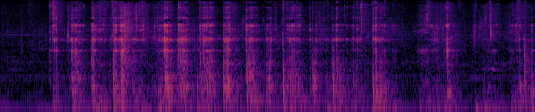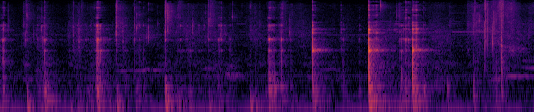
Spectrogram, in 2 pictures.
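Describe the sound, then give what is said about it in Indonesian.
Steady, repeated rasping and rubbing strokes of chili sambal with shrimp paste, palm sugar, sugar, salt and seasoning being ground fairly fine in a stone mortar, with occasional sharper clinks of stone on stone and no talking. “lembab sampai halus tapi kalau misalnya suka masih agak-agak kasar nggak masalah tapi kalau gue sih lumayan halus ya mungkin yang kasar ada sebagian kecil”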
